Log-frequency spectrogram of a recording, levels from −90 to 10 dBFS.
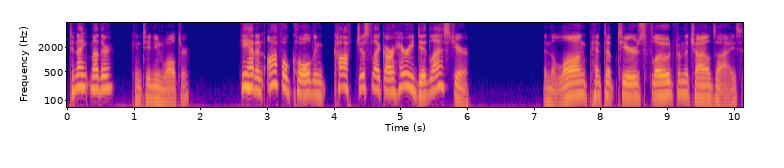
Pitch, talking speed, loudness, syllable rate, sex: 145 Hz, 170 wpm, -18 LUFS, 4.8 syllables/s, male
